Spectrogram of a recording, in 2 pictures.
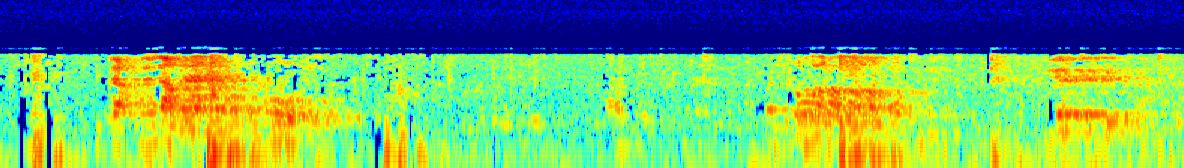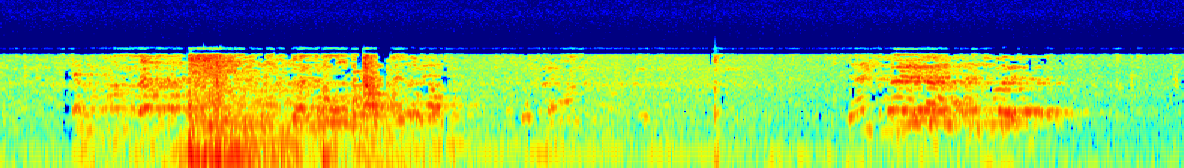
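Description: Men shout to each other at a distance.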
